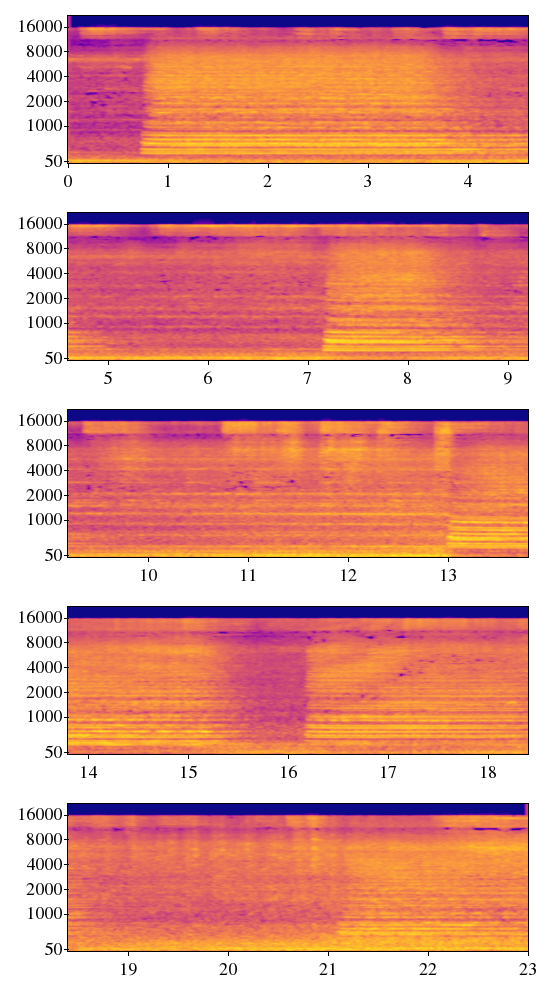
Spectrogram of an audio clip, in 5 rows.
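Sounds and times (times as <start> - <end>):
diesel locomotive engine rumble: 0.0 - 23.0
train air horn blasts: 0.7 - 5.1, 7.1 - 9.4, 11.0 - 18.8, 21.1 - 23.0.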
